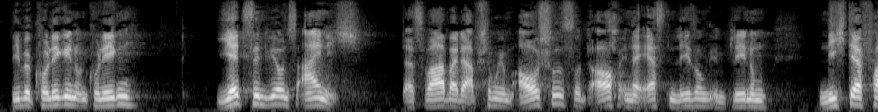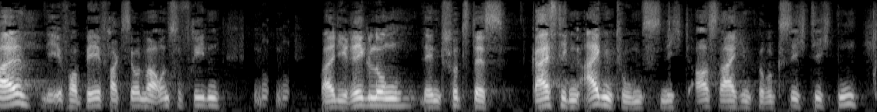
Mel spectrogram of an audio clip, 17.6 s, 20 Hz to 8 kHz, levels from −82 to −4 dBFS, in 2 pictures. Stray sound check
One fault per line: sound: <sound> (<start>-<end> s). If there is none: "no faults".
sound: laugh (11.3-11.7 s)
